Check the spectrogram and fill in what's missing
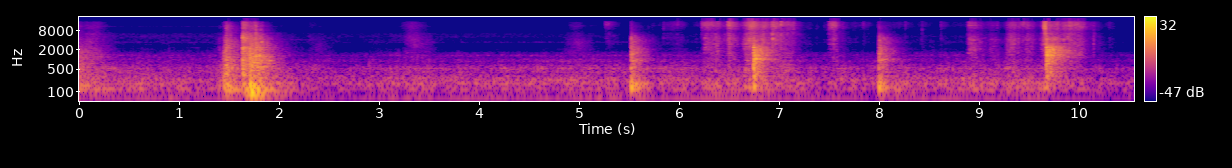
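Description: Blueberry biscuits go into a kitchen oven: a few scattered clunks and knocks of the oven door and tray spread across the stretch, moderately near against a quiet room.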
